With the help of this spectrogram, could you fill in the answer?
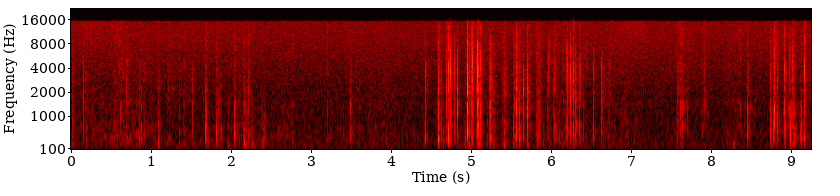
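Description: Short red fingernails scratch a thick, cream, textured woven knit rug of soft fabric. Quick, dry, bright scratching strokes come in irregular bursts with quiet pauses between them, the busiest cluster near the middle. Each stroke cuts off almost at once with no ring.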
